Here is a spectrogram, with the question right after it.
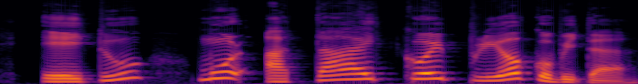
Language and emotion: Assamese, happy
